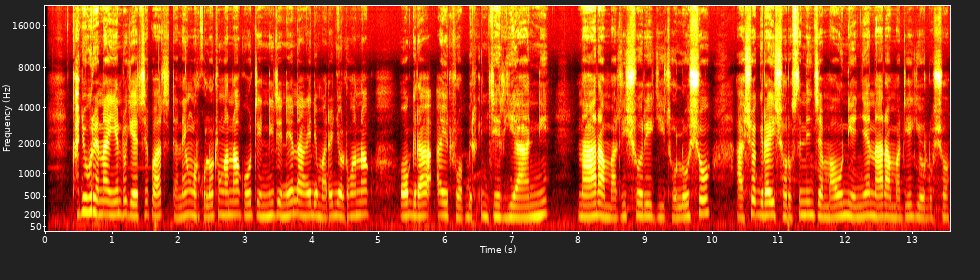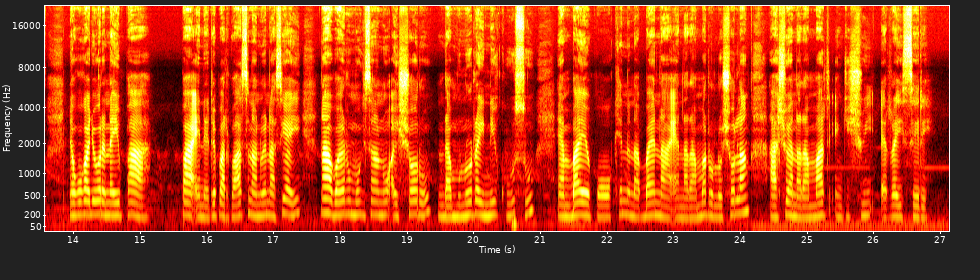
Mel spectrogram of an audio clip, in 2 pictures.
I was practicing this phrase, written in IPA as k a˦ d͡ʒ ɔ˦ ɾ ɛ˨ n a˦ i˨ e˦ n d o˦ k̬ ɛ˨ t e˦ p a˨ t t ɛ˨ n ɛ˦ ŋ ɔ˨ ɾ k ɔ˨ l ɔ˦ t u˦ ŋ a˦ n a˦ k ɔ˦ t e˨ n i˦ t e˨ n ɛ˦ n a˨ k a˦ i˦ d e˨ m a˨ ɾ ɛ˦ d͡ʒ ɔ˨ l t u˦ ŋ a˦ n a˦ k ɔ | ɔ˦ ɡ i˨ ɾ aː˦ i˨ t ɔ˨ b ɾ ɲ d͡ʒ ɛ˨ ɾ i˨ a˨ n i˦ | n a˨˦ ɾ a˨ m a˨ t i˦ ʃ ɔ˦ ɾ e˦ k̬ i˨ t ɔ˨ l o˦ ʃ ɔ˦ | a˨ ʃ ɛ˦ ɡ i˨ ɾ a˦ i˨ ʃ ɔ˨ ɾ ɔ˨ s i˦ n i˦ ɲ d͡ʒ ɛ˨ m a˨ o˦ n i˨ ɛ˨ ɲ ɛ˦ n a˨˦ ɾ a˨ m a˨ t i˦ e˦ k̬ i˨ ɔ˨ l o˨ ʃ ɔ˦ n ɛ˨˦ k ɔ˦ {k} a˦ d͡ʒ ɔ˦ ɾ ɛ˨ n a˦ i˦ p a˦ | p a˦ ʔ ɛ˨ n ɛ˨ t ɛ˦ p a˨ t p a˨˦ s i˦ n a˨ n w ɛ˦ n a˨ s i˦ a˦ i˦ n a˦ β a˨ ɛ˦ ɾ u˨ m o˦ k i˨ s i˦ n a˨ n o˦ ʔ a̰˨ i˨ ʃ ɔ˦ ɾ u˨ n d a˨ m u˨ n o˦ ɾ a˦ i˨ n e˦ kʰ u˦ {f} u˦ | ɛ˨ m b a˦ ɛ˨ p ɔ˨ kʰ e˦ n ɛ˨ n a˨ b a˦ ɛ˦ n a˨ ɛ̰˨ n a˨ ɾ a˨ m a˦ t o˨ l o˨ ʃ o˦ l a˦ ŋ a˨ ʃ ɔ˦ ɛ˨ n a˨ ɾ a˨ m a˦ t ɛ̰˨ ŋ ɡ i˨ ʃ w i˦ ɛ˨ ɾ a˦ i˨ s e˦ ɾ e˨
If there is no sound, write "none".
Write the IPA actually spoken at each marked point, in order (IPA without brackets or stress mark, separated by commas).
k, s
